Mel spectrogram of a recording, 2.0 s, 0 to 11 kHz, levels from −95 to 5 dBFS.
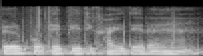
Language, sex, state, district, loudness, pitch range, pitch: Hindi, male, Jharkhand, Ranchi, -14 LUFS, 100-105 Hz, 105 Hz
